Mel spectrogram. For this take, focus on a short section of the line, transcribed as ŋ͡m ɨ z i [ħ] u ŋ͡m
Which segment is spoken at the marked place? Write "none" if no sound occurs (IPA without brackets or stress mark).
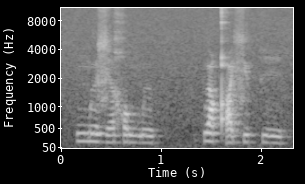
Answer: χ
